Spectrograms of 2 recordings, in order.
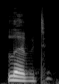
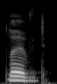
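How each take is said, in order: The two takes are said the same way.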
